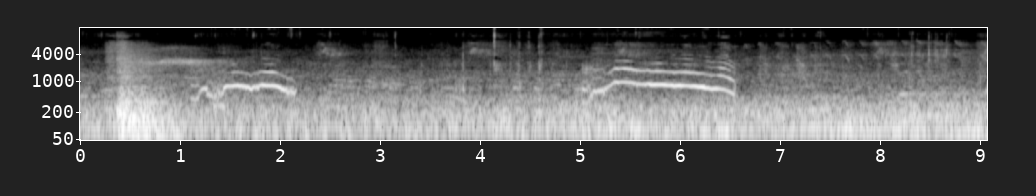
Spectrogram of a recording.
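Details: Tiny stray kitten in Istanbul talking while eating: two harmonic meows, a short wavering one early on, then a longer, arching, drawn-out meow, over steady low rumbling background noise.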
